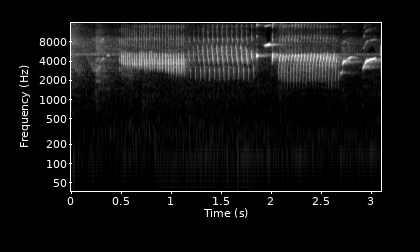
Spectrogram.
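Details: Canary training song of sustained buzzy trills broken by sharp bright chips. Phrases switch quickly over a faint low background hum.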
